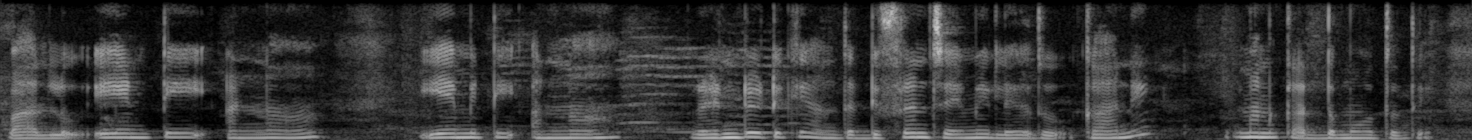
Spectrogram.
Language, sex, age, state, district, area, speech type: Telugu, female, 18-30, Andhra Pradesh, Nellore, urban, spontaneous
